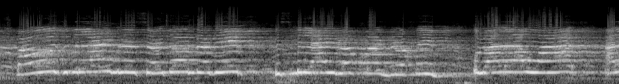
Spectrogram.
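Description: A young girl's voice over a microphone, reciting in a sing-song chant on long, fairly level held notes, with a short break a little before five seconds.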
